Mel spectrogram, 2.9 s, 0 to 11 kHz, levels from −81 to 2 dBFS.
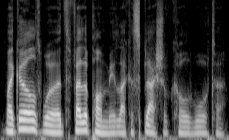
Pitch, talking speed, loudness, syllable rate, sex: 125 Hz, 250 wpm, -17 LUFS, 5.2 syllables/s, male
